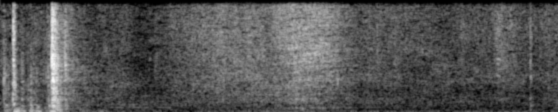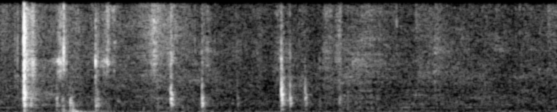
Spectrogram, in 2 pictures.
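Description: A few short, light clicks and knocks as the engine's oil filler cap is gripped and twisted off, the sharpest about three seconds in, with smaller ones over the next second.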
